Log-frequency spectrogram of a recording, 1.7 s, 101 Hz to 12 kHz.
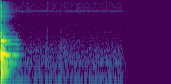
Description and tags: Metal Timbale closed 019
home, trash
